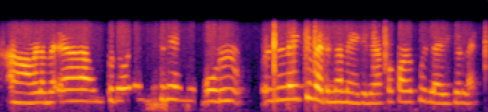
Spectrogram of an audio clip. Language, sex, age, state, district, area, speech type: Malayalam, female, 18-30, Kerala, Idukki, rural, conversation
